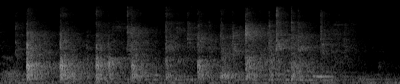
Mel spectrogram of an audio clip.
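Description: A few people clapping briefly, irregular sharp claps about three a second, loudest just after the start and tapering off near the end.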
